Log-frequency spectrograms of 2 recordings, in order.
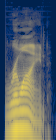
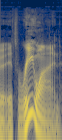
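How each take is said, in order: First: The stress is on the second syllable. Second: The stress is on the first syllable. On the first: "Emphasis on the second syllable" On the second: "down here in Georgia"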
